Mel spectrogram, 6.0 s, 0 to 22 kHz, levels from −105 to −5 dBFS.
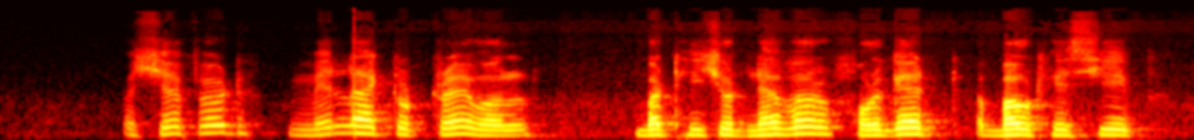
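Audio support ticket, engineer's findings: Microphone volume stepped up at 1.77 s and again at 2.79 s. Speech and background noise jump together, by about 8 dB then about 4 dB. Component: capture gain. Call software judged the input too quiet and raised device volume in discrete steps.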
